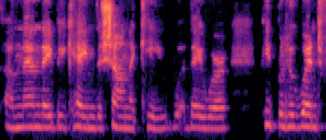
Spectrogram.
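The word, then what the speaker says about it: seanchaí: Shaughnessy, a traditional storyteller. Can you tell us a bit about that? – I can. It's I'm not correcting your pronunciation. I just have an alternative version. It's a Shaughnessy.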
